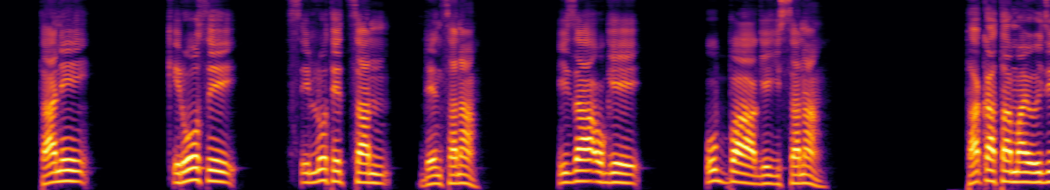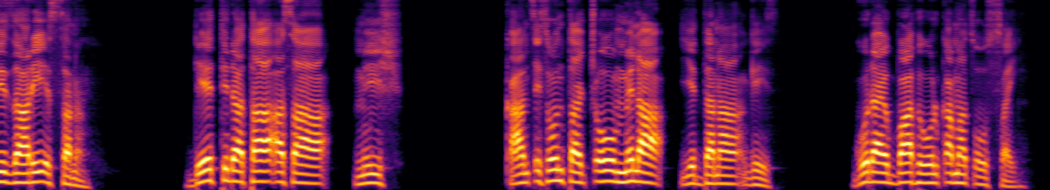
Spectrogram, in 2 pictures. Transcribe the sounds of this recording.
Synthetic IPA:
t̪ɐnɪ | kʼɪɾo̞ːsɛ | t͡sʼɪlːɔt̪ɛt͡sːɐn | d̪ɛnt͡sːɐnɐ | ʔɪzɐɔɡeː | ʊbːaːɡiːɡɪsːɐnɐ | t̪ɐkɐt̪ɐmɐjɔɪzɪzaːɾɪɛsːɐnɐ̰ | d̪e̞ːt̪ːɪd̪ɐt̪ɐːsaː | miːʃ | kʼɐnt͡sʼɪsɔnt̪ːɐt͡ʃʼo̞ːmɛlɐ | jɛd̪ːɐnɐɡe̞̰ːs | ɡɔd̪ɐjʊbːaːfɛwɔlkʼːɐmɐt͡sʼo̞ːsːɐ̰j

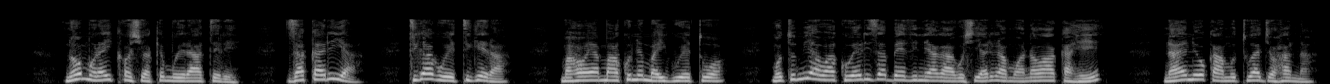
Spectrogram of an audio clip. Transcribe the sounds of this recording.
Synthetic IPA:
nɔmoɾaikaoɕjɔakemweɾaːteɾe | zakaɾia | tiɣaɣwetiɣeɾa | maɦɔjamakunemaiɣwetwɔ | motomiawakuɛɾizabɛðineaɣaɣoɕiaɾeɾamwanawakaɦe | naɛneokaːmotuad͡ʒɔɦana

